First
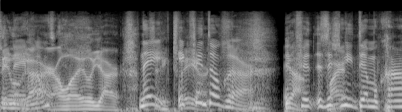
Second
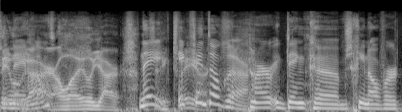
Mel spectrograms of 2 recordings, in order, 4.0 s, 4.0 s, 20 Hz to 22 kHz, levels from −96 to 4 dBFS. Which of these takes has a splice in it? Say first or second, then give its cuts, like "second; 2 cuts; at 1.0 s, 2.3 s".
second; 1 cut; at 2.5 s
